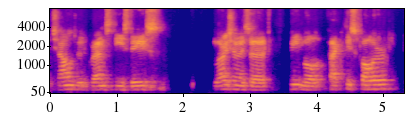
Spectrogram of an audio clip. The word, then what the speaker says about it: Largent: It's very American. It's with a hard T. Largent. Largent, okay.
